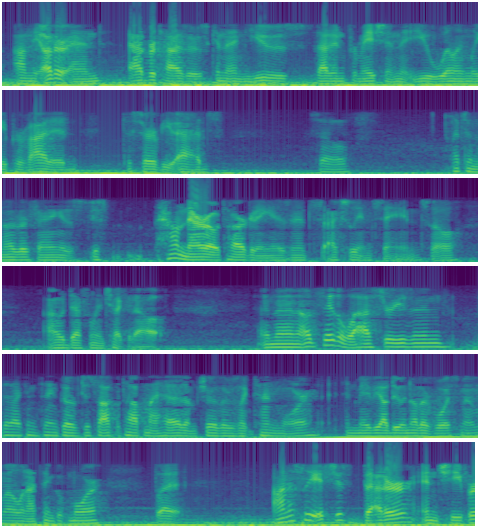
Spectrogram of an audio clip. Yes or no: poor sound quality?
yes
